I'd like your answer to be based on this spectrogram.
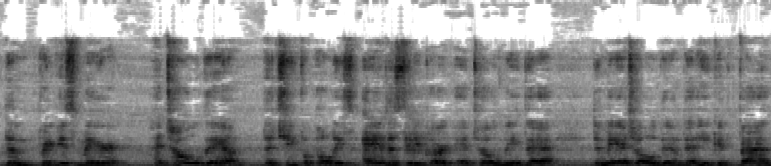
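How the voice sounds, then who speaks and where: A man who is a mayor answering interview questions in a measured, explanatory way with fillers. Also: high voice. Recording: echoey room from far off, noisy.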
